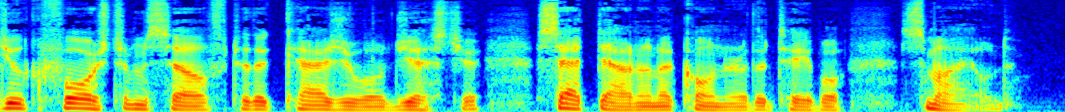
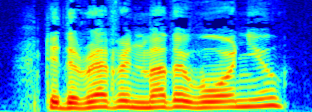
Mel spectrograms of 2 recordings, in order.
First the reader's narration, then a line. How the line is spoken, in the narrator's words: Paul blurted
